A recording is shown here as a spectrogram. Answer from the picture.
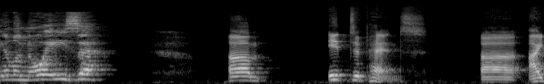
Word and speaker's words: Illinois: that do you get upset when people say Illinois um it depends uh I get upset if I point out hey it's actually pronounced Illinois and then you look me straight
